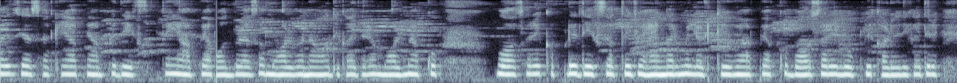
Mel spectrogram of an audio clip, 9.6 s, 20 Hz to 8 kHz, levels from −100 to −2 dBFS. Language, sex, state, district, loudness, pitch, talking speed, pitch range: Hindi, female, Bihar, Saran, -14 LUFS, 245 Hz, 305 wpm, 235-250 Hz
